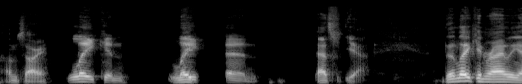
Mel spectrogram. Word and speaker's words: Laken: Laken.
